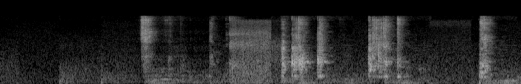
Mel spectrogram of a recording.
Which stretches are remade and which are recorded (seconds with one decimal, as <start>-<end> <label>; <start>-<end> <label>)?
0.0-1.3 recorded; 1.3-2.1 remade; 2.1-5.2 recorded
